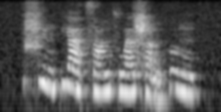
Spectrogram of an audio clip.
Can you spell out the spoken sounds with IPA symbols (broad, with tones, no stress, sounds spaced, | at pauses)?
ɕ y˥˨ n p j ä˥˨ t͡s ɑ˨˦ ŋ s w ä˨˦ ʂ ɑ̰˨˩ ŋ k ʊ˥˨ ŋ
